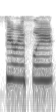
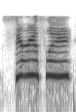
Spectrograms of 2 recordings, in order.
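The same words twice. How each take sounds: First: High, soft, deflated question; exasperated sigh. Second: High, loud, drawn-out SERIOUSLY; louder disbelief. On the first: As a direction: say SERIOUSLY like a resigned complaint. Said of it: "Then he sighs and says". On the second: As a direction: stretch it out in mock outrage. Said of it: "at his new clothes and says". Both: Acted.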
